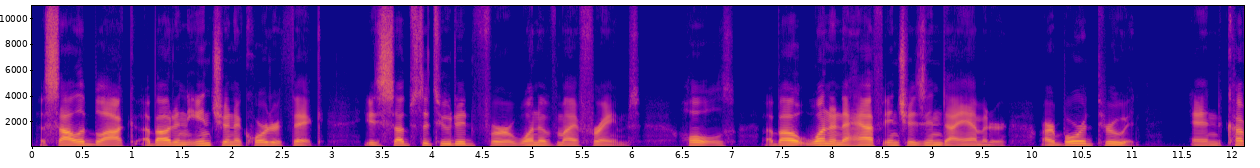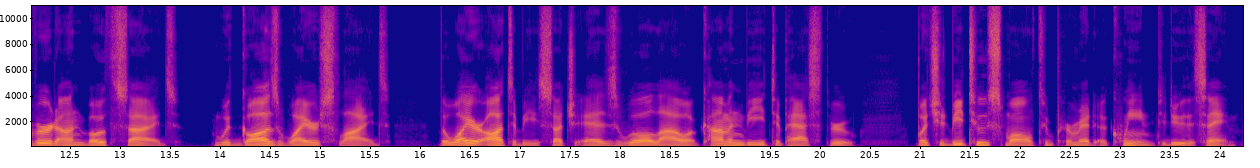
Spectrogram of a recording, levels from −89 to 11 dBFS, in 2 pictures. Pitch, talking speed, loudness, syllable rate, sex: 125 Hz, 165 wpm, -20 LUFS, 4.4 syllables/s, male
